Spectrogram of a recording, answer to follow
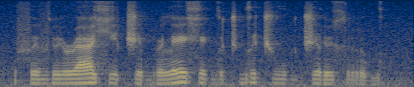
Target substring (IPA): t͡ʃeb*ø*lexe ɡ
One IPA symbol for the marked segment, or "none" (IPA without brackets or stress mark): ø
